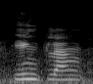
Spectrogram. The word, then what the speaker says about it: Inclán: muy lindo sobre omar han sido habla de inclán con acento en la y como solíamos decir en el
